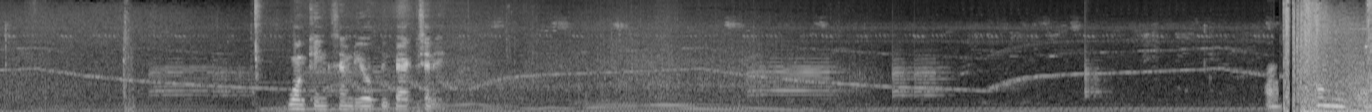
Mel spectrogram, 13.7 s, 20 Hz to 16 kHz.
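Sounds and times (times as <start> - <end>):
emergency siren wailing: 0.0 - 12.9
speech: 2.9 - 4.6
loud blast like a gas explosion: 12.8 - 13.7.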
